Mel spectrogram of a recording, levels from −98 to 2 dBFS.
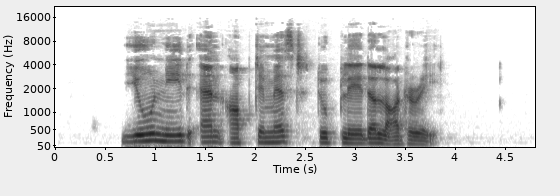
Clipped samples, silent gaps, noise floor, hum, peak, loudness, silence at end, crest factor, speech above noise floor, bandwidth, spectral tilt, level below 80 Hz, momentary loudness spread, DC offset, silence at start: under 0.1%; none; -79 dBFS; none; -4 dBFS; -20 LUFS; 1 s; 18 dB; 59 dB; 14 kHz; -4 dB/octave; -60 dBFS; 8 LU; under 0.1%; 0.65 s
